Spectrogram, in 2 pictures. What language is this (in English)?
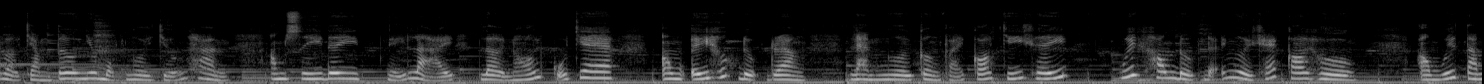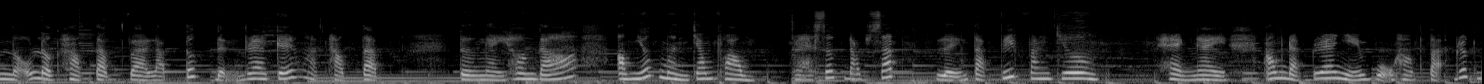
Vietnamese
